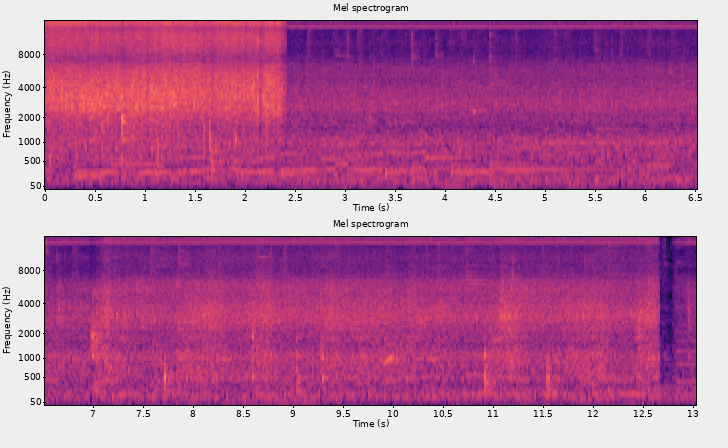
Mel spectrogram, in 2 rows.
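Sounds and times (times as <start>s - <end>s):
meat sizzling in oil: 0.0s - 2.4s, 5.1s - 12.7s
spatula scraping and knocking pot: 6.9s - 12.7s.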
